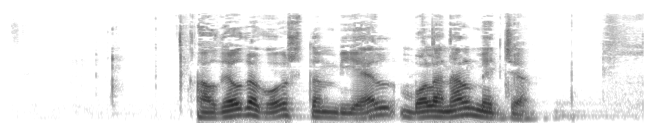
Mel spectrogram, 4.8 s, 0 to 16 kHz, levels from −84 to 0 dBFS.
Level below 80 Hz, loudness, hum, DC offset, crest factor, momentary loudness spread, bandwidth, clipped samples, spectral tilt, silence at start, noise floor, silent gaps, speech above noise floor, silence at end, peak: -60 dBFS; -21 LUFS; none; under 0.1%; 20 dB; 13 LU; 11.5 kHz; under 0.1%; -6 dB/octave; 1.45 s; -76 dBFS; none; 56 dB; 0.9 s; -4 dBFS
